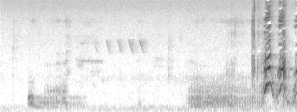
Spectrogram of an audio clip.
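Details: Countryside dog growling low and steadily, falling quiet, then rumbling again before breaking into a few loud, harsh barks at the end.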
